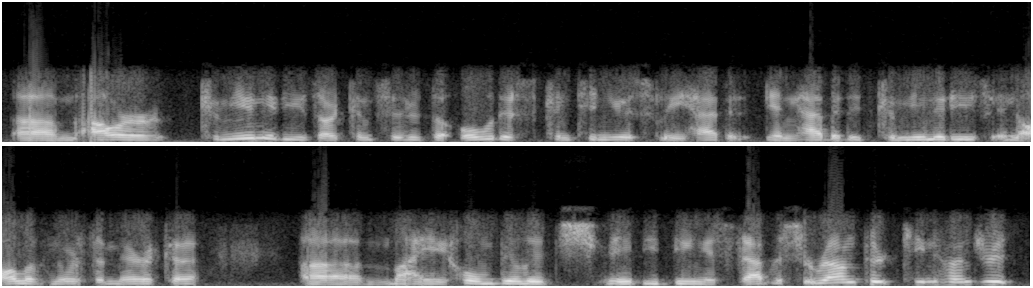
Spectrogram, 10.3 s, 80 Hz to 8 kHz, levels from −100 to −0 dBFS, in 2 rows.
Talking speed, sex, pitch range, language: 145 wpm, male, 120-150 Hz, English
